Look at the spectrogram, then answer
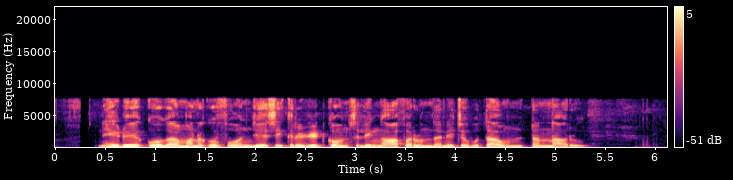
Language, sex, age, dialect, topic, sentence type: Telugu, male, 25-30, Central/Coastal, banking, statement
